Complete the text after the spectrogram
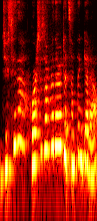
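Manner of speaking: soft, hushed half-whisper. Speaking in character to a companion the character taps: half-whispering. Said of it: "whispering to him".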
